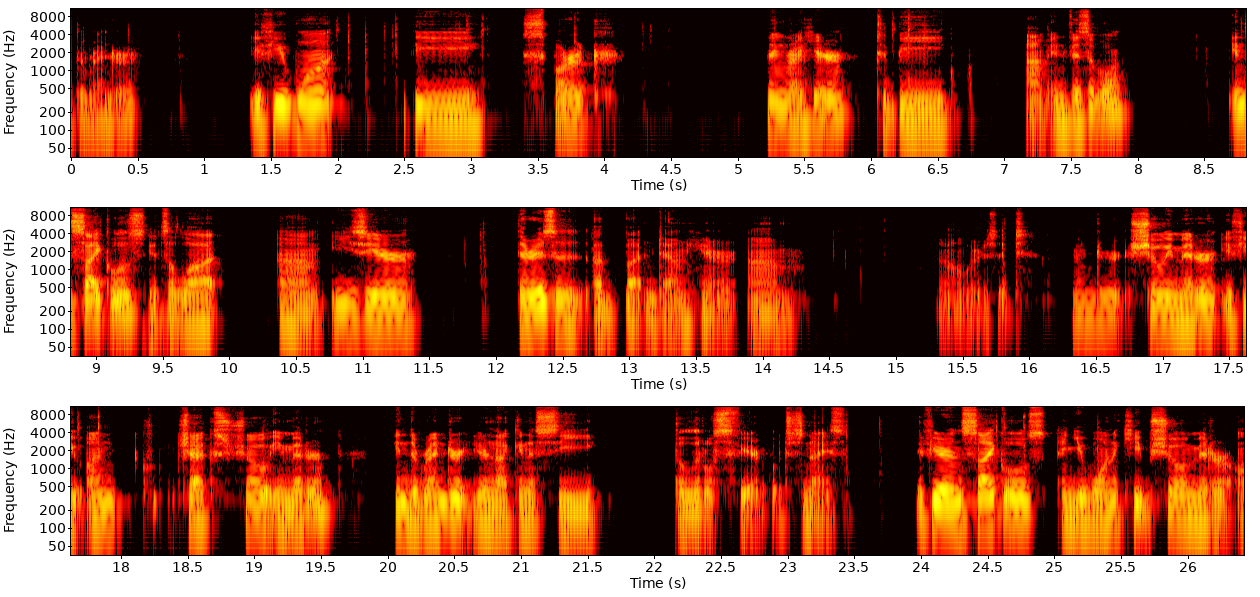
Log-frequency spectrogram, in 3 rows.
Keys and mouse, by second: 2.0-2.4 drag, 2.9 click, 4.3 click, 6.1 click, 17.6 click, 24.6 click.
